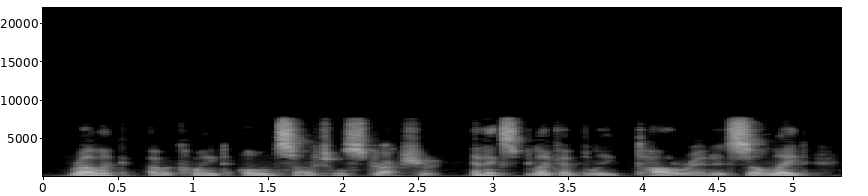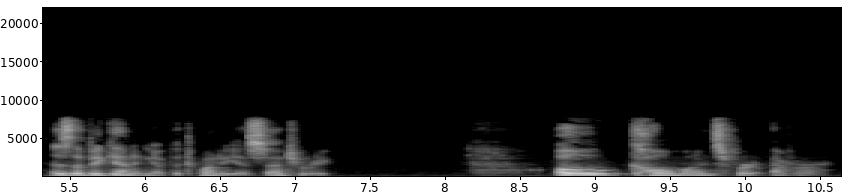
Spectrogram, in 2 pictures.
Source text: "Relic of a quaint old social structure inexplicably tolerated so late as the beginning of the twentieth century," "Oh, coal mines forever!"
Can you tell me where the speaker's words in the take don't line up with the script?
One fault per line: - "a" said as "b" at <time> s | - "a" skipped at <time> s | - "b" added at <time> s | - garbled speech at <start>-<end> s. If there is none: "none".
none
